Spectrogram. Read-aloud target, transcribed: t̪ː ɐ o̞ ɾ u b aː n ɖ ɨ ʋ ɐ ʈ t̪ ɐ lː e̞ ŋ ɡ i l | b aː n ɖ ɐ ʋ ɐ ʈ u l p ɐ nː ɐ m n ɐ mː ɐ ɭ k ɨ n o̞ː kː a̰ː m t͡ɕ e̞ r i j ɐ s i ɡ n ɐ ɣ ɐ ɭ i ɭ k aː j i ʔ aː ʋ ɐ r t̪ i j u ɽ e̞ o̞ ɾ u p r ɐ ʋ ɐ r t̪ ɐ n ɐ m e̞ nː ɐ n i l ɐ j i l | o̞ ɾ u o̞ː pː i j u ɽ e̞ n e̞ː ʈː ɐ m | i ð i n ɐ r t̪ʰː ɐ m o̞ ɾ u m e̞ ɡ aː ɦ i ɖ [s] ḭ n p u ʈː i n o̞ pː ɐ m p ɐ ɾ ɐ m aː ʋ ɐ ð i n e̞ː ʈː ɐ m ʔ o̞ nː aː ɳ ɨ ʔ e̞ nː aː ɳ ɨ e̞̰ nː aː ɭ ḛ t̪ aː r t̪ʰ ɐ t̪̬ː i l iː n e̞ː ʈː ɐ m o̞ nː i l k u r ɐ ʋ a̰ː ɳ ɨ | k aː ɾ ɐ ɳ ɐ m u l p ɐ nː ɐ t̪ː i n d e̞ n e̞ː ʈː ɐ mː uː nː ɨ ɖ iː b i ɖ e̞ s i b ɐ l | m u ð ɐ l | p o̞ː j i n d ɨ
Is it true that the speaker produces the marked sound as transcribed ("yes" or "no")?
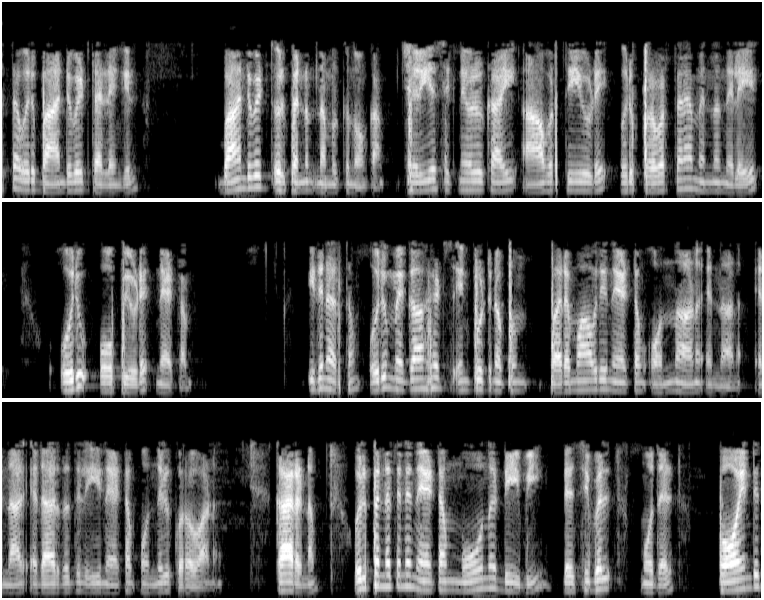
yes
